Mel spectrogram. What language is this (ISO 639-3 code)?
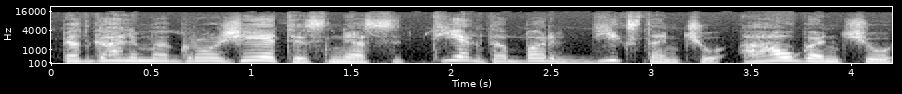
lit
